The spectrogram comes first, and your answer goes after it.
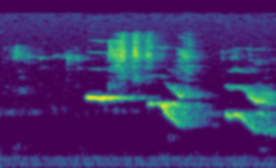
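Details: Shih Tzu puppies, one of a litter of six, around two and a half weeks old after their mother stopped nursing; thin high squeals slide downward in two short cries over a steady low indoor hum.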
